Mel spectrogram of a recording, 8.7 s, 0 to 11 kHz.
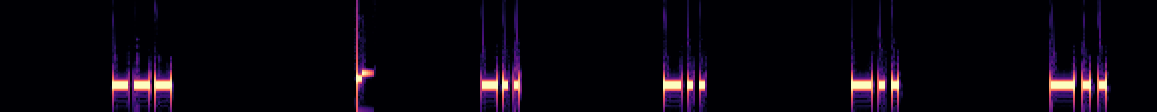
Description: Morse code, heard as a keyed tone, about 26 wpm, spaced as for 7 wpm, 700 Hz. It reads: O DDDD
